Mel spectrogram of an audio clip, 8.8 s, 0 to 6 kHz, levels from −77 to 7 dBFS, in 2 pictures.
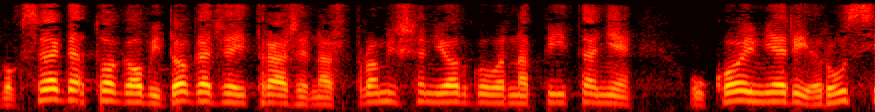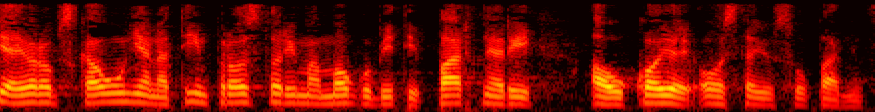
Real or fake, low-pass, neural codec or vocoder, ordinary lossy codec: real; 5.4 kHz; none; none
